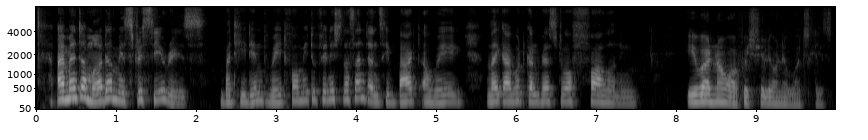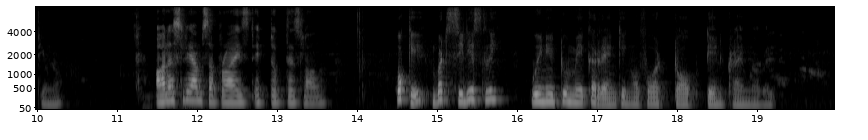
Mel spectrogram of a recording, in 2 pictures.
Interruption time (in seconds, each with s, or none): none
